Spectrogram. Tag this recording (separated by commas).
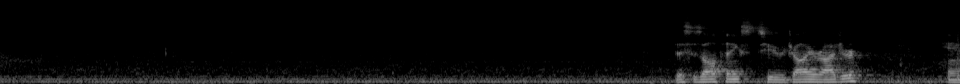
Speech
